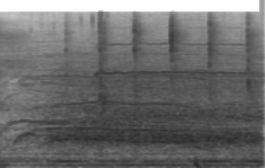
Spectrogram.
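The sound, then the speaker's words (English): A large crowd in Mexico cheers loudly and steadily, with shrill whistles and whoops rising above the roar and a few sharp claps scattered through it. “And of course, make some noise”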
